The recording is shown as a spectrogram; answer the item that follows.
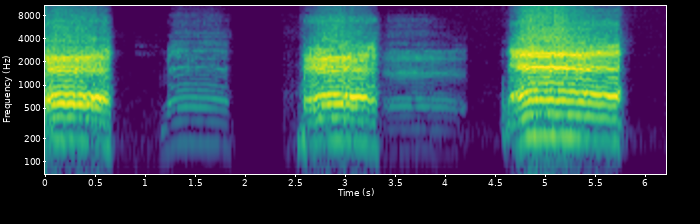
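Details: Series of sheep bleats from a countryside flock, loud quavering cries alternating with softer, thinner answering bleats, each lasting under a second, in an otherwise quiet background.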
